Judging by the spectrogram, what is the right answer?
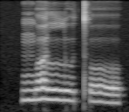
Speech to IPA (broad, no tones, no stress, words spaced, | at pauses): ŋʷʌ lːutʼo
